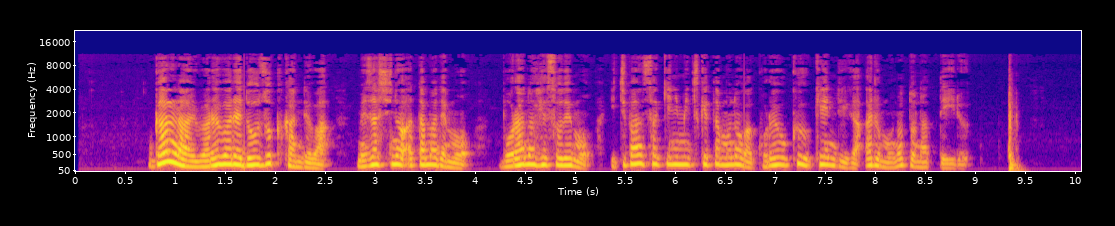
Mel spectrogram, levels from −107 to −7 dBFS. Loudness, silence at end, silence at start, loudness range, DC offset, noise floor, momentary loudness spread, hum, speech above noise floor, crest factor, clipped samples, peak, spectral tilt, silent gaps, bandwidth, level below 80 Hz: -17 LUFS; 0.6 s; 0.75 s; 7 LU; under 0.1%; -69 dBFS; 15 LU; none; 52 dB; 18 dB; under 0.1%; 0 dBFS; -7 dB/octave; none; 11.5 kHz; -50 dBFS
